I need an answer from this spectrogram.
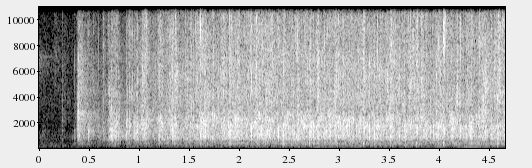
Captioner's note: applause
